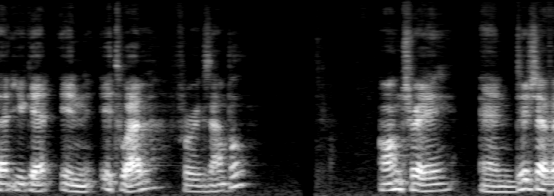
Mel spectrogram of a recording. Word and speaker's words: étoile: And the thing to remember here is that you have to close your mouth as much as you can to pronounce this E accent aigu. Like in French again, étoile or mérite.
